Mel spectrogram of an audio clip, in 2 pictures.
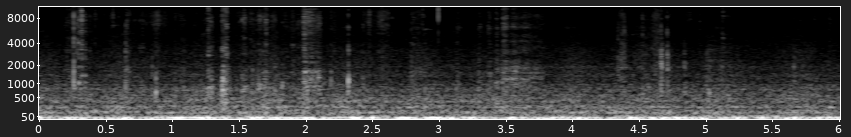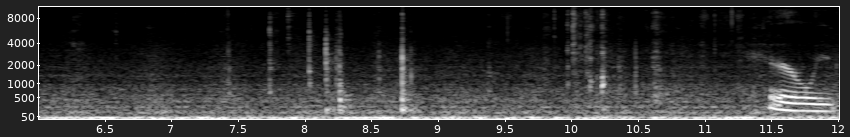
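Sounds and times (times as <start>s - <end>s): card stock crinkling and tapping: 0.2s - 3.6s.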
